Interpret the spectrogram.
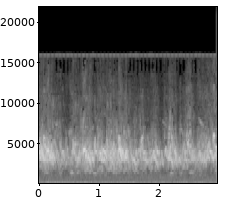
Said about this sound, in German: Aber die Vögel, vom Leben hingehauchte Leichtgewichte, die in ihrer fragilen Schönheit und quirligen Lebendigkeit das zeitlose Symbol für die Zartheit des Lebens sind und für seine Unbezwingbarkeit.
